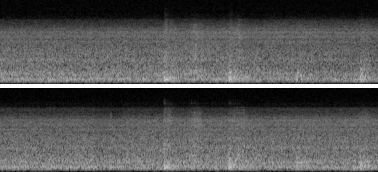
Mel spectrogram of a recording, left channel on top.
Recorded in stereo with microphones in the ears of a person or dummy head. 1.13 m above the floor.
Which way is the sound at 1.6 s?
25° right (ahead or behind).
